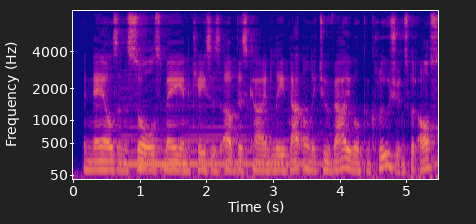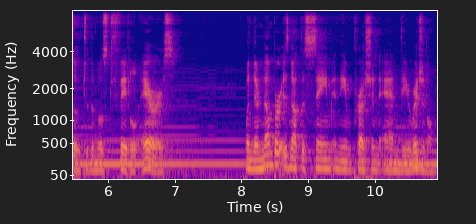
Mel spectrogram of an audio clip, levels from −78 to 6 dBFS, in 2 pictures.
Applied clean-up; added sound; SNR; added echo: none; Bowed string instrument; 8 dB; reverberation time 2.8 s.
